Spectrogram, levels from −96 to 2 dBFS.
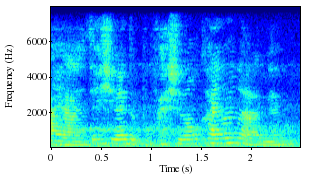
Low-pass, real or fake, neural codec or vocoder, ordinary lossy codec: none; real; none; none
